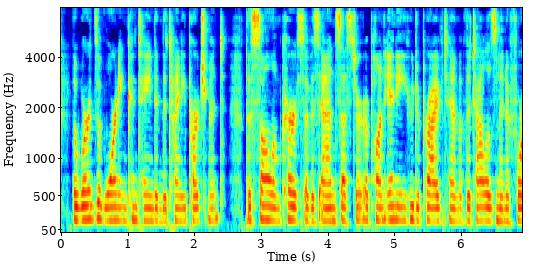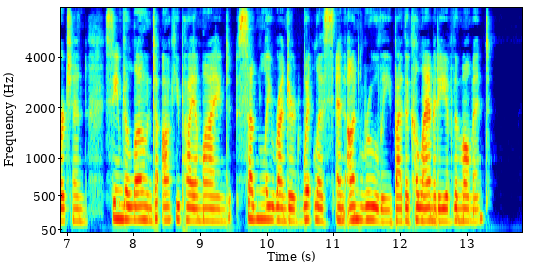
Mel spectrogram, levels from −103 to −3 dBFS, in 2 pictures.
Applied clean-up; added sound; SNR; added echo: neural mask model DeepFilterNet 3.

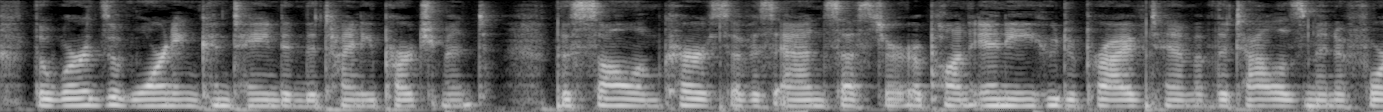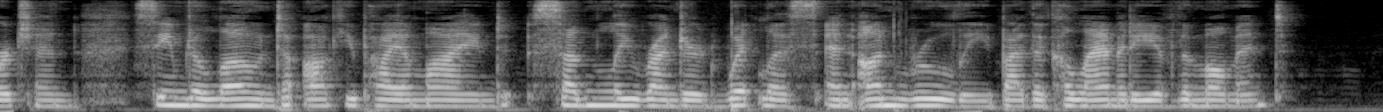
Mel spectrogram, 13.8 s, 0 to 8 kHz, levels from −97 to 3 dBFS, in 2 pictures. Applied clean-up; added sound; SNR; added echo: none; Raindrop / Drip; 19 dB; reverberation time 0.4 s.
